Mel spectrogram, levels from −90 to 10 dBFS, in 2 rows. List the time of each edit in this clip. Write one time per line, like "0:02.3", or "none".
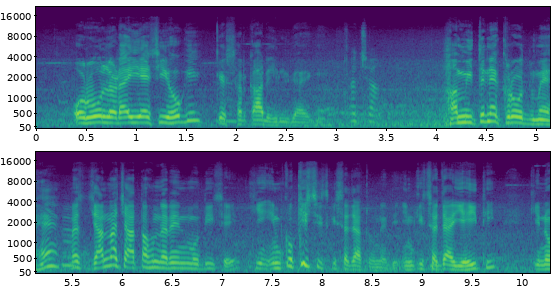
0:05.4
